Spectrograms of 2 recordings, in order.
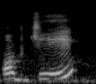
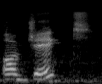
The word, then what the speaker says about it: objet: Okay, le objet. So we will not call it object. Objet, le objet de la class.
